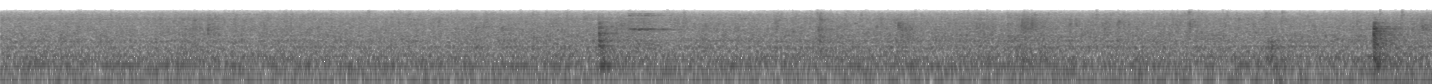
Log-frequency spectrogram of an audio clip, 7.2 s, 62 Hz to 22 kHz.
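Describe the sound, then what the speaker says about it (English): Meat for a potato lamb curry sautés in a pan with a quiet, even sizzle, and a few sharper knocks and scrapes of stirring break through near the middle and the end. "we will saute this meat for about 2 or 3 minutes"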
